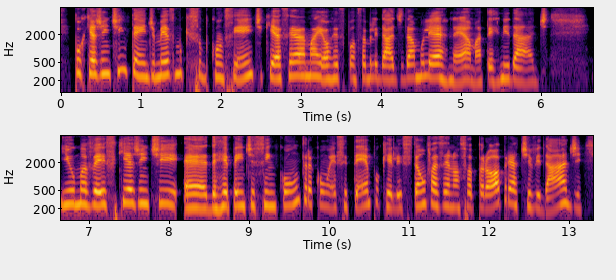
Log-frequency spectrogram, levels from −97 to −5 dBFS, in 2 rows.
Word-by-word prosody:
porque 290 -1 -1
a 275 - +9
gente 285 +4 0
entende, 250 -7 +1
mesmo 265 +3 +1
que - - -8
subconsciente, 240 +1 -1
que 230 - +2
essa 220 +3 +3
é 255 0 +5
a - - +1
maior 245 -4 +1
responsabilidade 220 -1 -4
da 225 0 0
mulher, 230 -3 +2
né, 180 0 0
a 200 - 0
maternidade. 190 -1 -4 0.6
E 245 +1 -2
uma 250 0 0
vez 240 0 +5
que 275 - -2
a 265 - +5
gente, 260 -1 0
eh, 205 -1 +5
de 205 +1 0
repente, 230 +2 +1
se 235 +2 0
encontra 240 +5 -4
com 235 -2 -11
esse 210 +2 -5
tempo 235 +6 -1
que 440 - -3
eles 410 0 -2
estão 230 +2 0
fazendo 230 -3 -1
a 210 - -4
sua 220 +1 -5
própria 240 +6 +2
atividade. 210 0 -1
230 Hz, 180 wpm, -24 LUFS, 215-255 Hz, 0.6 s, a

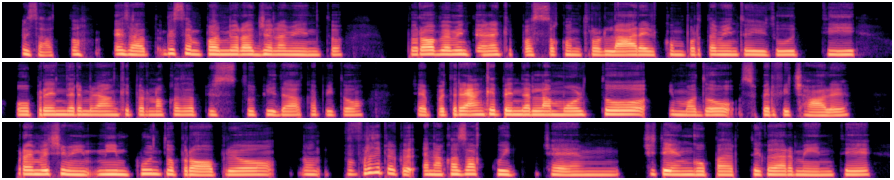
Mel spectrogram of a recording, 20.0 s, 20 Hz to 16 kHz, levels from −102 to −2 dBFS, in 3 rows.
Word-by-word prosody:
Esatto 185 +1 -5
esatto. 200 -4 0
Questo 240 +1 -1
è 235 - +4
un 205 - 0
po' 215 +2 +3
il 210 - +5
mio 210 0 +3
ragionamento. 195 -2 +1 0.5
Però 210 0 +3
ovviamente 210 -2 +3
non 190 - +1
è - - +1
che 210 +2 -15
posso 185 0 -4
controllare 185 0 +2
il 185 0 -2
comportamento 195 0 -2
di 195 -1 +2
tutti 195 +1 -2 0.3
o 190 0 0
prendermela 195 -1 +1
anche 190 +1 -2
per 190 0 -3
una 185 0 -2
cosa 190 0 -2
più 190 - -7
stupida 185 0 -3
capito? 185 -1 -5 0.4
Cioè 185 -2 -2
potrei 185 +2 +1
anche 200 +3 +4
prenderla 195 -2 +3
molto 195 +2 +2
in 200 - -5
modo 180 0 0
superficiale, 175 -2 -2 0.4
però 225 -3 +3
invece 220 +1 +4
mi 195 -2 +2
mi 210 +1 +3
impunto 210 +2 +1
proprio. 195 +1 +2 0.2
No, 210 -3 -4 0.2
f 215 - -7
forse 275 +8 +2
perché 245 -6 0
è - - -6
una 200 -1 +1
cosa 220 +1 +3
a 220 - -3
cui 205 -3 +1 0.2
cioè 185 -4 -1
mhmm, 185 0 -4 0.2
ci 215 - -9
tengo 195 -2 +4
particolarmente, 190 +1 -1
195 Hz, 170 wpm, -22 LUFS, 185-205 Hz, 0.5 s, il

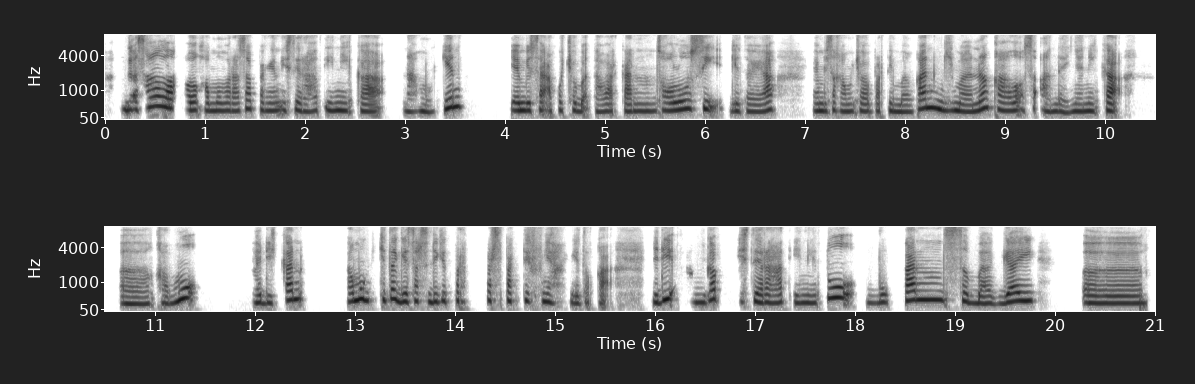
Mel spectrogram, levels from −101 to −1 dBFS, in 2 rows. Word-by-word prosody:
enggak 250 -1 -1
salah 330 -1 +5
kalau 245 0 +1
kamu 230 0 -2
merasa 250 +6 -3
pengen 235 -2 -3
istirahat 230 -3 -5
ini, 235 -1 +1
Kak. 210 -2 -2 0.3
Nah, 205 - -6
mungkin 245 - +1 0.5
yang 235 -1 +4
bisa 235 +1 -1
aku - - -12
coba 230 -3 -5
tawarkan 215 +1 -4
solusi, 270 +5 +1
gitu 215 -1 -6
ya, 225 +6 -1 0.4
yang 225 - +2
bisa 220 +1 -6
kamu 210 +1 -3
coba 215 -1 -4
pertimbangkan, 220 +9 +2
gimana 230 +5 +1
kalau 240 -1 -1
seandainya 210 -3 -4
nih, 215 +1 0
Kak, - - +4 0.5
eee, 195 -1 -1
kamu, 255 - +4 0.6
jadikan, 230 +8 +2 0.5
kamu 290 +5 +7 0.2
kita 320 +2 +3
geser 260 +1 +2
sedikit 255 +1 -2
per 275 -3 -6 0.2
perspektifnya, 275 -3 -3 0.2
gitu, 215 - -6
Kak. - - -7 0.4
Jadi, 300 +8 +6 0.2
anggap 280 +8 0 0.2
istirahat 240 -2 0
ini 225 0 -2
tuh, 385 +6 +4
bukan 295 +7 +4
sebagai, 245 +4 +2 0.5
eee, 215 -1 +1
235 Hz, 135 wpm, -23 LUFS, 215-275 Hz, 0.6 s, kamu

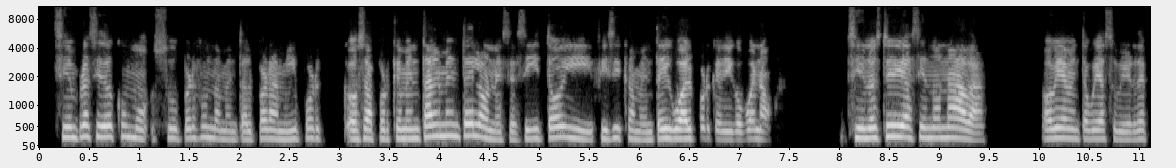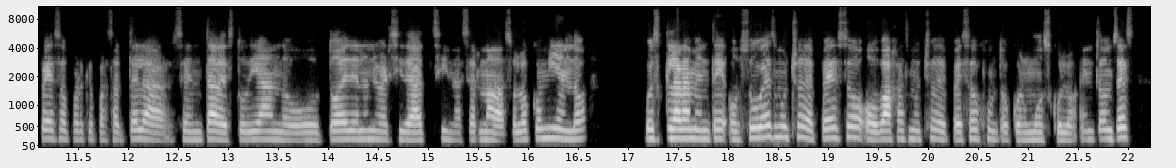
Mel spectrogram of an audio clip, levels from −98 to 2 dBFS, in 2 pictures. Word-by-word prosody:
siempre 245 +2 +1
ha - - -4
sido 255 0 +3
como 245 -5 -2
superfundamental 215 -3 -5
para 215 -1 0
mí 195 +2 -2
por, 220 +2 -6 0.2
o 205 0 +2
sea, 215 -1 +3
porque, 210 +1 -3
mentalmente 265 +5 +3
lo 255 -4 +3
necesito 205 +5 -2
y 215 -6 0
físicamente 210 -2 -2
igual, 215 -1 +6
porque, 225 -2 -7
digo, 190 -1 -3
bueno, 210 -1 -2 0.8
si 230 -2 +3
no 225 - +5
estoy 260 +3 +5
haciendo 235 0 +1
nada, 215 -8 +3 0.5
obviamente 220 -1 +1
voy 205 0 0
a 205 - 0
subir 190 -2 -6
de 205 0 -3
peso, 205 -1 -2
porque, 190 -1 -11
pasartela 185 +1 -2
sentada 190 0 0
estudiando, 190 0 -2
o 180 0 -3
todo 195 +4 +1
el 200 - +3
día 200 - 0
en 200 - -2
la 200 - -4
universidad 185 -2 0
sin 195 -3 -10
hacer 180 +2 -8
nada 185 -3 +2
solo 190 +3 -3
comiendo, 220 -1 -1 0.5
pues, 210 -3 0
claramente 215 -1 +5
o 195 -1 -4
subes 240 +6 +3
mucho 250 0 -2
de 210 -3 +1
peso, 230 +2 0
o 190 -1 +2
bajas 200 +1 +3
mucho 210 +1 -6
de 190 -2 -2
peso 200 +3 -2
junto 190 -4 -7
con 180 -1 -4
músculo. 180 -1 -4
Entonces 210 +4 0
205 Hz, 170 wpm, -22 LUFS, 190-225 Hz, 0.8 s, igual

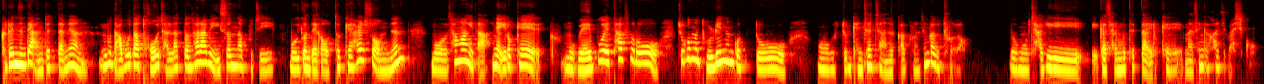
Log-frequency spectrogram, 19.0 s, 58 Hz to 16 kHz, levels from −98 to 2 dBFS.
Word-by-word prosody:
그랬는데 220 -1 +6
안 150 +2 +1
됐다면 180 +1 -2 0.2
'뭐 210 +2 -1
나보다 205 +5 +3
더 185 -1 +2
잘났던 180 +2 -2
사람이 240 -6 +4
있었나 195 +2 -1
보지. 155 -3 -10 0.2
뭐 165 -1 +1
이건 170 +1 +3
내가 150 -1 0
어떻게 180 +7 -4
할 290 +9 +2
수 295 - -1
없는 185 - 0 0.4
뭐 150 -2 -1
상황이다.' 270 - +2
그냥 200 -5 +3
이렇게 195 +1 +1
그 - - -15
뭐 170 -3 -3
외부의 175 - +5
탓으로 280 -7 +2 0.2
쪼금은 300 +2 +1
돌리는 250 +9 +4
것도 165 - -2 0.4
어 160 -2 -4
좀 165 +2 -5
괜찮지 190 +3 -3
않을까 135 +2 -7
그런 145 0 -14
생각이 225 -2 -1
들어요. - - -16 0.8
너무 160 -3 -4
자기가 155 -2 -1
'잘못했다.' 155 +1 -3
이렇게만 150 -3 -8
생각하지 185 +2 -7
마시고. - - -17
180 Hz, 310 characters per minute, -23 LUFS, 155-215 Hz, 0.8 s, 그랬는데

